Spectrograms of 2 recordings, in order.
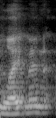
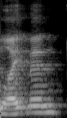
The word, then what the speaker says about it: Leichtman: So at Kevin Leichtman, my last name is such a beast to spell. It's spelled exactly not how it sounds.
